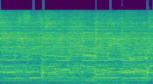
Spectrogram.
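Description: Live rock band playing loudly and continuously: electric guitars and drums through the stage amplification.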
